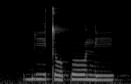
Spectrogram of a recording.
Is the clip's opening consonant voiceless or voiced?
voiced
